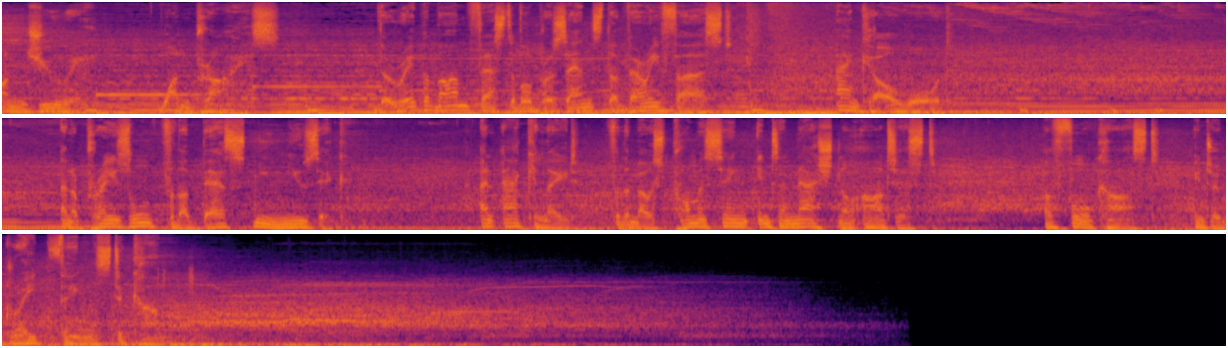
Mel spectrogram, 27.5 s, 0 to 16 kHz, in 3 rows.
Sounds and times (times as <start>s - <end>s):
Speech: 0.0s - 2.1s, 2.8s - 5.5s, 6.2s - 7.2s, 9.6s - 11.8s, 12.7s - 16.2s, 17.0s - 19.8s.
